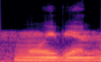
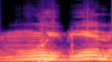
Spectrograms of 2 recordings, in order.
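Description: First: Said in the usual way. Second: Excited praise. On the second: Real, not acted.

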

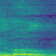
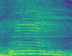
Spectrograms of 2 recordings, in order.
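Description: First: Raised-pitch "Who?"; say it to someone. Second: Very high, held "Who?"; shout. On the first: Preacher prompts congregation to tell another neighbor, raised call. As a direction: call "Who?" higher, without full shouting. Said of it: "Look at somebody else and say". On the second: Preacher leads congregation shouting up to the Lord, high shout. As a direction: cry out "Who?" far up in pitch. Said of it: "Now lift your hands up to the Lord and shout". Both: Shown as a demonstration.

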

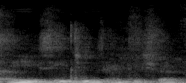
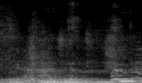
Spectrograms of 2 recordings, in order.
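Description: First: Slow, soft mock Italian reassurance; Italian accent. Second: Higher, laughing disbelief on t-shirt; incredulous question. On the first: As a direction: drawl it out like a relaxed Italian host. Italian host confirming casual dress. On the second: Retold or imitated. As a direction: ask it half laughing, unable to believe it. Guest disbelieving casual dress advice.

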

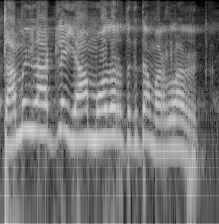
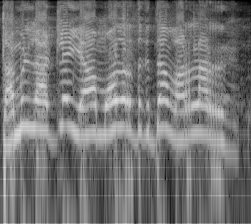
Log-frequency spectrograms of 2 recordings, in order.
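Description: First: தமிழ்நாட்டுல leaned on, தான் only lightly; stress on தமிழ்நாட்டுல. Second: தான் lifted high and hit hard, the rest quick; stress on தான். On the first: Repeating the boast to the crowd, weight on தமிழ்நாட்டுல. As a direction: open on தமிழ்நாட்டுல and press it. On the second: Boasting to the crowd, தான் hit high and hard. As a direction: punch தான் and ring it out. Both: Shown as a demonstration. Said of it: "repeats the line for effect".

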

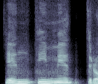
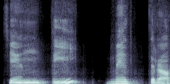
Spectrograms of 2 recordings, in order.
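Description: First: Said in the usual way. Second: Very slow "সেন্টিমেত্র", split after "centi"; slow dictation of "সেন্টিমেত্র" for learners; broken into parts. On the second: Shown as a demonstration. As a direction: draw out "centi", pause, then "metro". Teacher repeats word by parts.

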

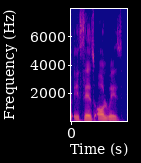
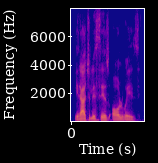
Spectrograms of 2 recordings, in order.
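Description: First: Said in the usual way. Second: "always" leaned on with rising force; a stronger, louder "always"; stress on always. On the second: Shown as a demonstration. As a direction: press harder on "always".

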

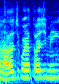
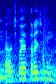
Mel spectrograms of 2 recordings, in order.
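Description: First: Said in the usual way. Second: The same words again, softer, under the breath; quieter repeat. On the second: Real, not acted. Player repeating the warning to himself, softly. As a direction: mutter it to yourself the second time.

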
